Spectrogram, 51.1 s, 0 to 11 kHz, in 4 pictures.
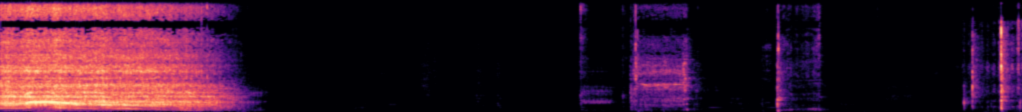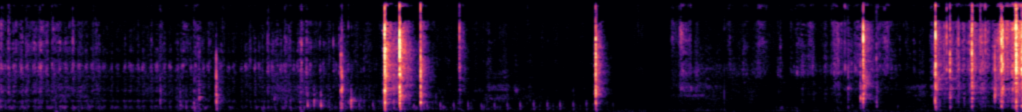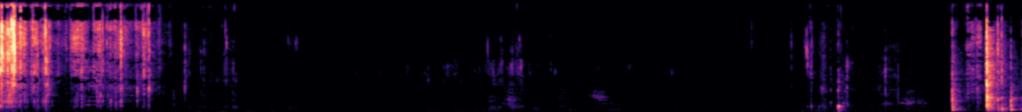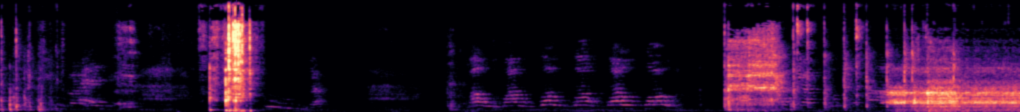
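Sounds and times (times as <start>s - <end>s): paper bag rustling and crinkling: 23.2s - 27.9s.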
